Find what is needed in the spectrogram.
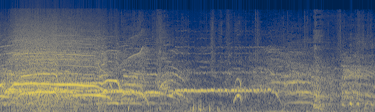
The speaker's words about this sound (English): So let's have a big cheer for Erinys, and hopefully we can bring down their organisation very soon.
